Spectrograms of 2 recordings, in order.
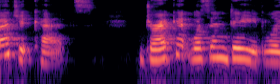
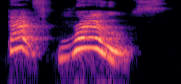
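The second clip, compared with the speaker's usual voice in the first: high, loud, grossed-out; disgusted; 9 semitones higher, 6 dB louder than usual. A narrator's reading. Paul looks at the mummy close-up, grossed out. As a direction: say it like it turns your stomach. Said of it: "he said, peering in".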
